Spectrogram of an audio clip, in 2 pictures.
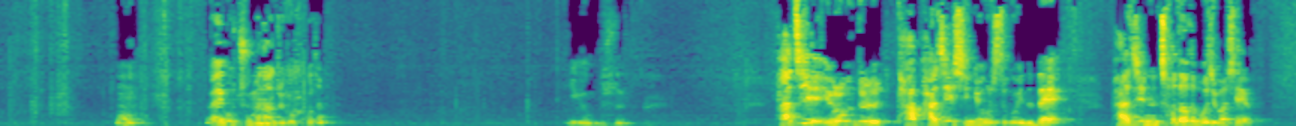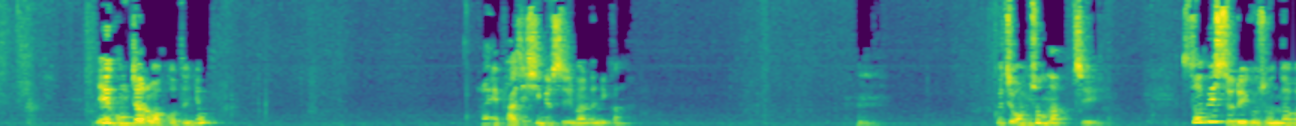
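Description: A young woman talks with animation close to a microphone, in short bursts with pauses.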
